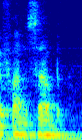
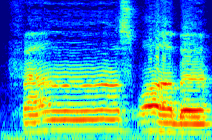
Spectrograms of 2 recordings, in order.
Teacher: اسی طرح آگے دیکھیں صاد کو موٹا پڑھا جائے گا اور با کے اوپر جزم ہے، جب وقف کریں گے تب با کو قلقلے کے ساتھ ادا کیا جائے گا۔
